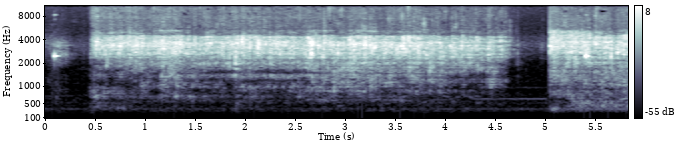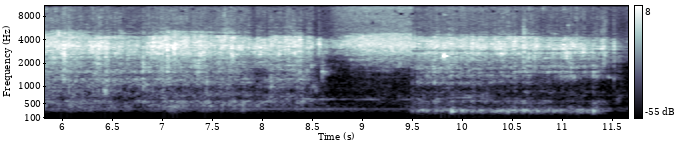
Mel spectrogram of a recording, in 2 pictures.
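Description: A stream of water pouring from above into a glass aquarium, splashing as the tank fills. It is heard in three stretches with short breaks between them, and the last stretch sounds fuller and lower.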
